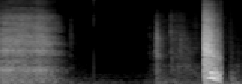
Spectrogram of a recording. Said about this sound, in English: Sorry, I had to sneeze right in the middle of answering that question.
